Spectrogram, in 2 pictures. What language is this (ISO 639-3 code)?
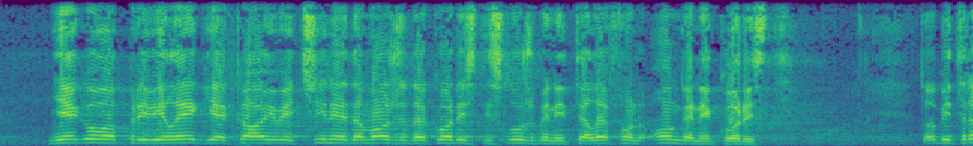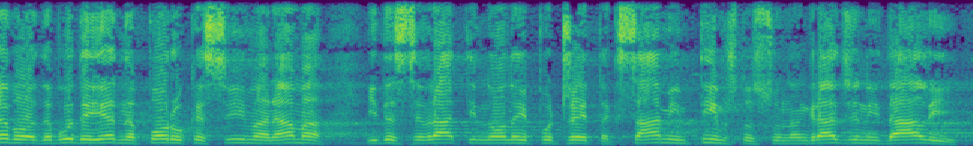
srp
